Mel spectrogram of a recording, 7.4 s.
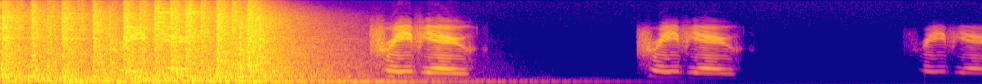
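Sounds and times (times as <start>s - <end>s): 
trailer percussion stinger: 0.0s - 3.0s.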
